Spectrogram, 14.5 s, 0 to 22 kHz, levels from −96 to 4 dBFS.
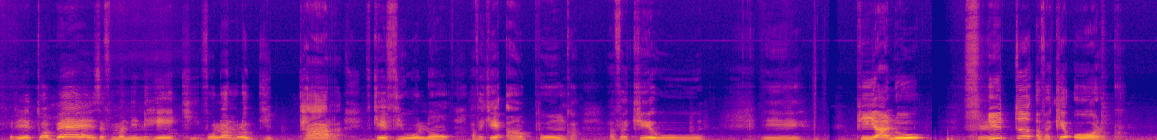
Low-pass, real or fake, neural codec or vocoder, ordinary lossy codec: none; real; none; none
